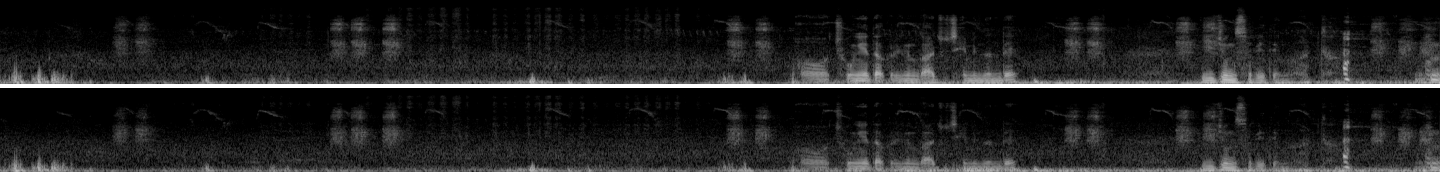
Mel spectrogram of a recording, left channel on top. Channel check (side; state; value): both; normal; correlation 0.22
